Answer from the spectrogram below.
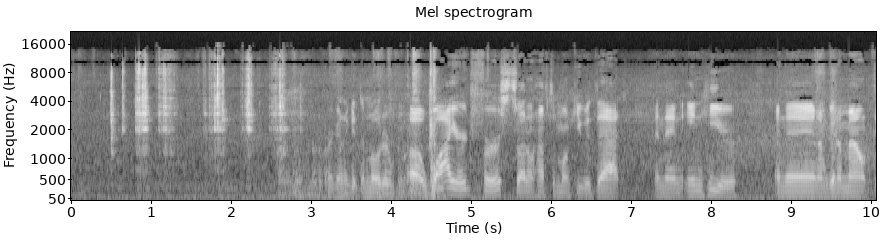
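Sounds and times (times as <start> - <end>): metal parts clinking and scraping: 0.4 - 3.2.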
